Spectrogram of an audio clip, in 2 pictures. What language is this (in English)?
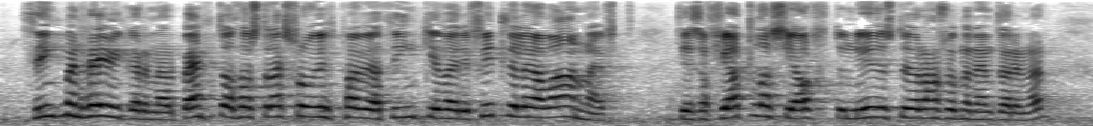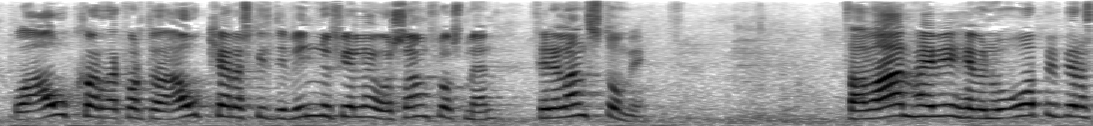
Icelandic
